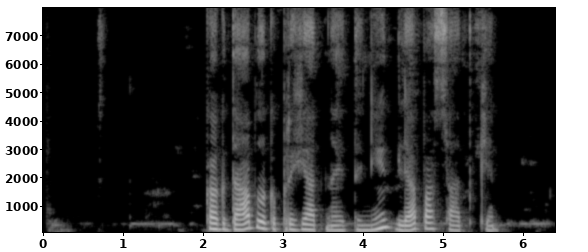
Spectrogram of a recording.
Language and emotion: Russian, neutral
